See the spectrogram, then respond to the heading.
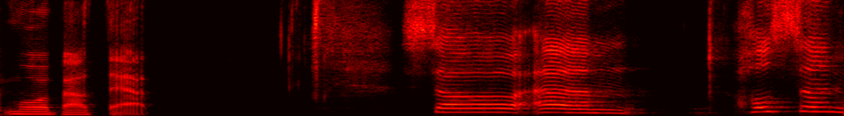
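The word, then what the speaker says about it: Holcim: um is that spell h-o-h-o-l-s-u-m how's that spelled it's spelled h-o-l-c-i-m c-i-m wholesome so that's the name of a cement company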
